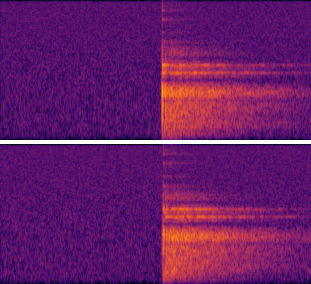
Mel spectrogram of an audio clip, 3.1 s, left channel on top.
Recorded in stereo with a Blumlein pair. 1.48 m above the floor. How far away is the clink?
About 3.5 m.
